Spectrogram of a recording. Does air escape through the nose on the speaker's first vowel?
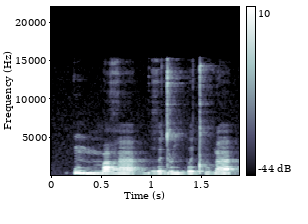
yes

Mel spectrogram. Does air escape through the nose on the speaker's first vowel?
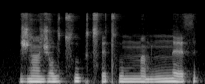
yes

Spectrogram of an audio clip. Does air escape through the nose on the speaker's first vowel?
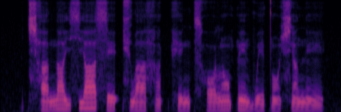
no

